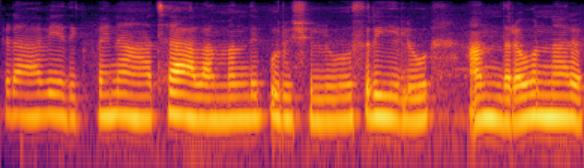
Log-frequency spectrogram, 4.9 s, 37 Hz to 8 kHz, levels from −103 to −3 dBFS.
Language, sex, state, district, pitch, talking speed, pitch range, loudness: Telugu, female, Andhra Pradesh, Krishna, 185 Hz, 110 wpm, 175-195 Hz, -19 LUFS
